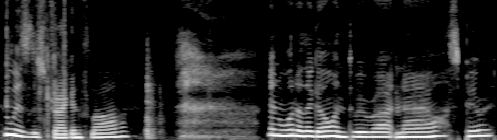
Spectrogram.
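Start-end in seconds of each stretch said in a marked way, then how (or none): none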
